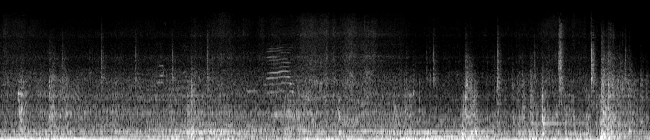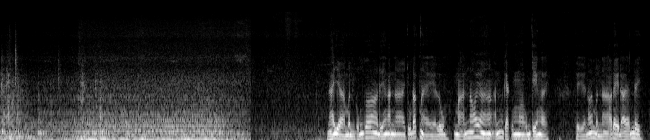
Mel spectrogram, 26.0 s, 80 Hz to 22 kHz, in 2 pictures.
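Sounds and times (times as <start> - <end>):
bucket clanking and scraping: 0.0 - 18.0
excavator diesel engine running: 0.0 - 18.0.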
